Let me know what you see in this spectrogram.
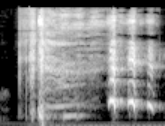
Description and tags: A witchy laugh.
